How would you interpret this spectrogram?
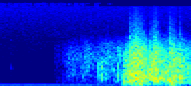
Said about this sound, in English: My thunder was a little late there. Why are you late, Thunder?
